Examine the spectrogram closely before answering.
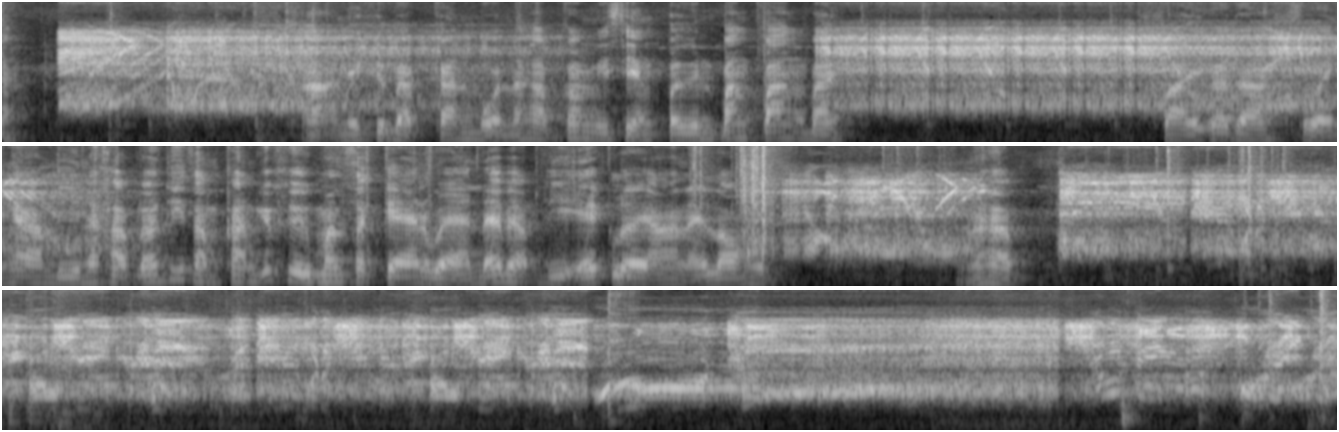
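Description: An electronic toy plays tinny sound effects and music through a small speaker.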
